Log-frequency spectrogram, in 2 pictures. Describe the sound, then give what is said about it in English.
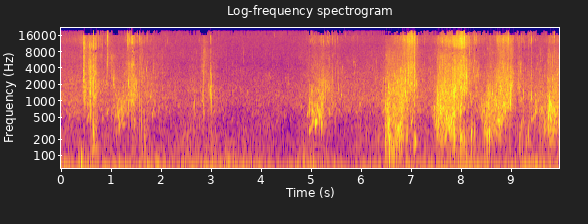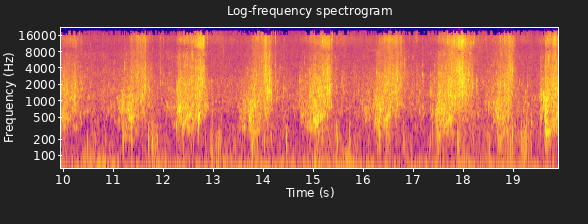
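Rhythmic splashing of water as someone wades across a river, with repeated surges roughly every second or so, over a steady background of flowing water and light wind. “Now to cross the river again.”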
